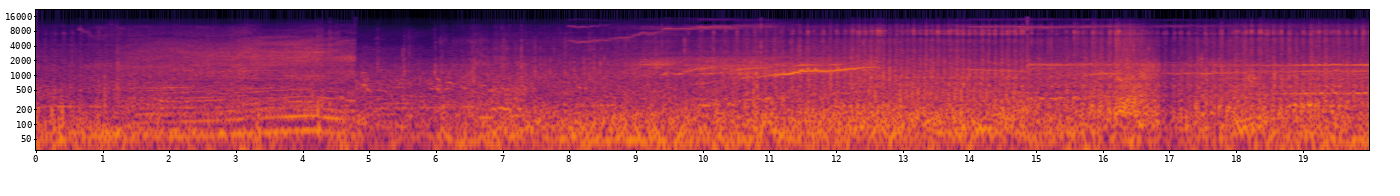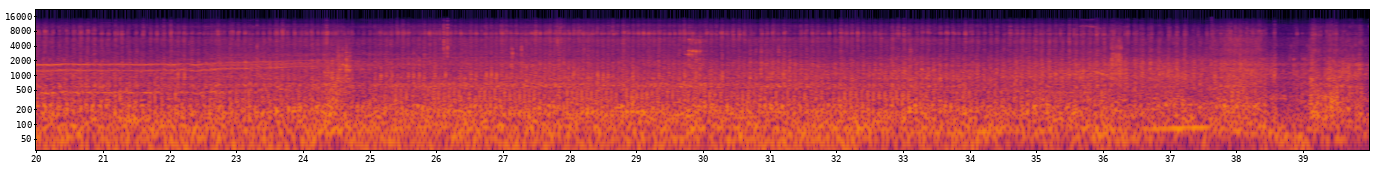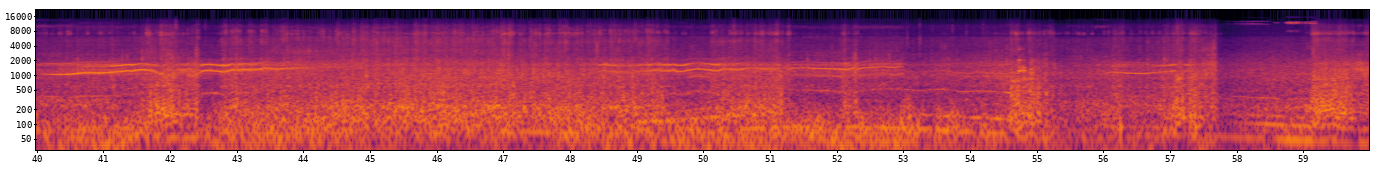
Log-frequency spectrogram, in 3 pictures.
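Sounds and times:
electric motor whine: 0.0s - 4.8s, 7.4s - 59.9s
skateboard wheels rumbling on pavement: 0.0s - 59.9s.

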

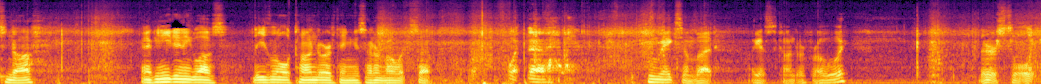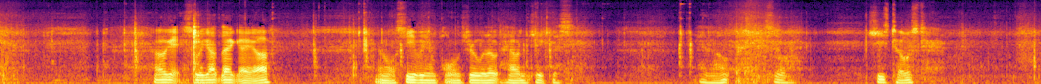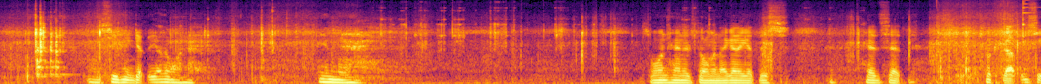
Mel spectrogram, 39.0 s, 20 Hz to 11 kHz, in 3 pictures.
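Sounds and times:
metallic clinks: 30.6s - 34.0s.

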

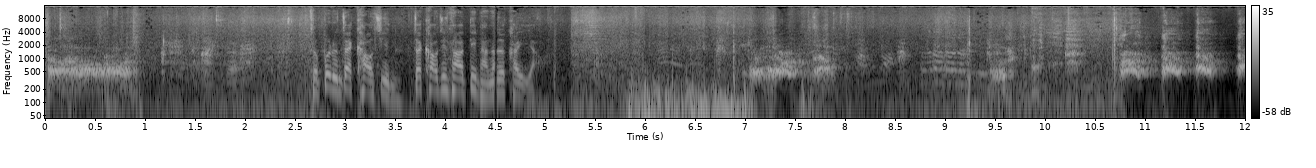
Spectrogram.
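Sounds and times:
dog barking aggressively: 7.0s - 8.7s, 9.5s - 12.0s.

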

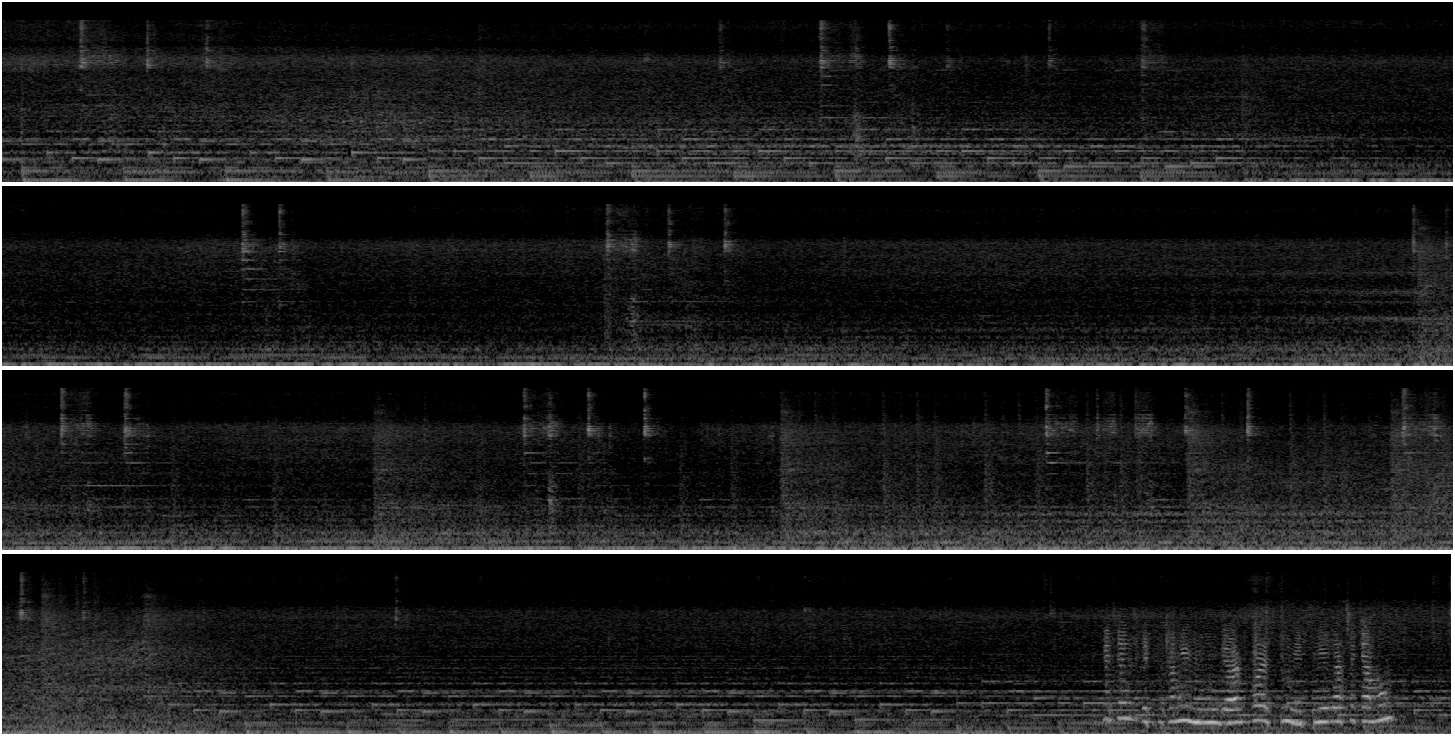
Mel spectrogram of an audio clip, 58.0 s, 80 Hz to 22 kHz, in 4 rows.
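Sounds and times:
background music: 0.0s - 58.0s.

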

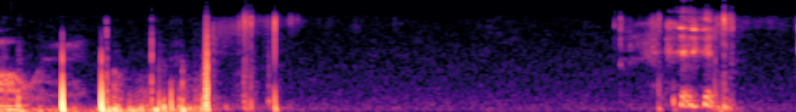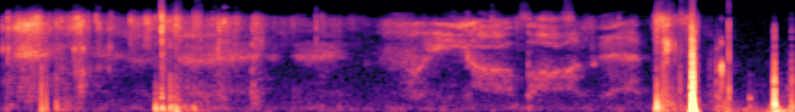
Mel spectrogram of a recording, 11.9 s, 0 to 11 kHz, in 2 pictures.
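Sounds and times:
boy whispering: 0.0s - 0.5s, 8.8s - 11.0s.

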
